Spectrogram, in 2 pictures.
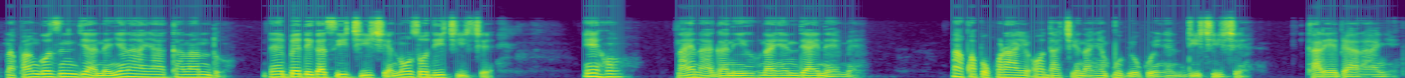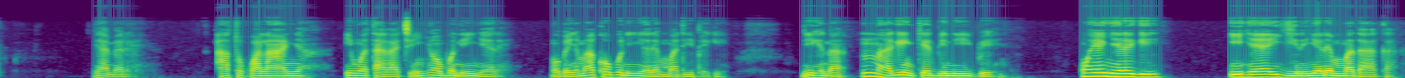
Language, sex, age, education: Igbo, male, 30-45, tertiary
